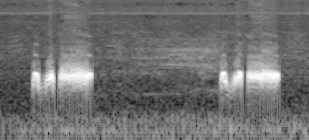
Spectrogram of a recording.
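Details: Two cooing phrases of a male spotted dove played to attract wild doves, each a pair of quick notes followed by a long even coo, roughly three seconds apart, over a low droning hum.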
